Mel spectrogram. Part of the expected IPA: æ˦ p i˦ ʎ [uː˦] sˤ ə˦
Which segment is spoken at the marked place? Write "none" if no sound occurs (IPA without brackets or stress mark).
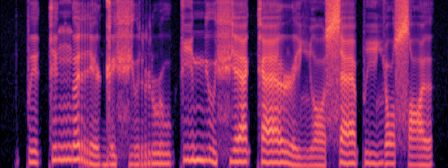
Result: u˦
